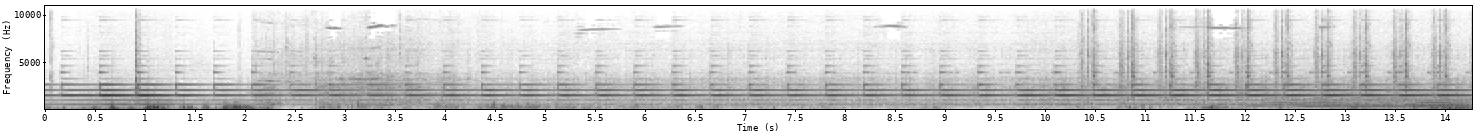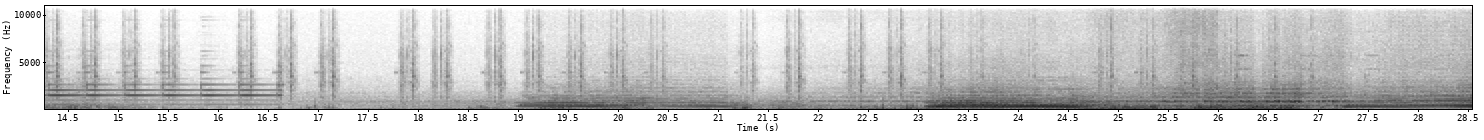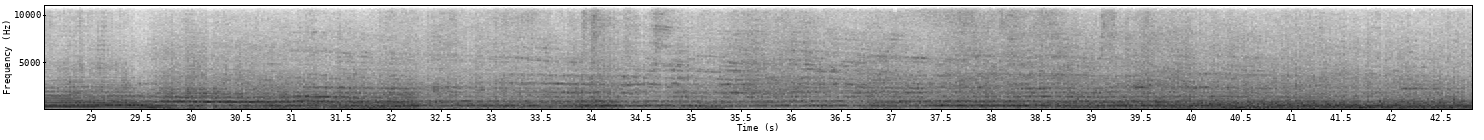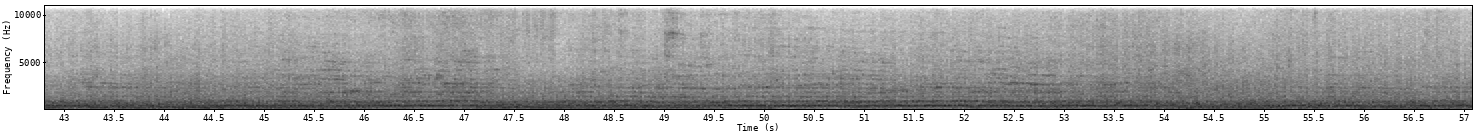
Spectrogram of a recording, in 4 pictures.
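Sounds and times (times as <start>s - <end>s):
crossing warning bell ringing: 0.0s - 57.0s
train wheels rumbling and clacking: 10.3s - 28.2s, 28.8s - 57.0s
locomotive horn blasts: 12.0s - 14.3s, 19.0s - 21.4s, 22.9s - 32.8s.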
